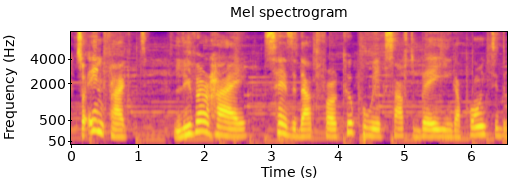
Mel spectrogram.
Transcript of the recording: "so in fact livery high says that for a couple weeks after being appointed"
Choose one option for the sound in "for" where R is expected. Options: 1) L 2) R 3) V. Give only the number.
2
